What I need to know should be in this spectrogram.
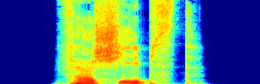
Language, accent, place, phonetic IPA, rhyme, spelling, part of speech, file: German, Germany, Berlin, [fɛɐ̯ˈʃiːpst], -iːpst, verschiebst, verb, De-verschiebst.ogg
- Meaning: second-person singular present of verschieben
